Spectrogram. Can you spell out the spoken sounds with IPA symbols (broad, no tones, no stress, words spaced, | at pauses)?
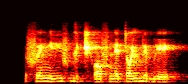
fɘ niːfɡɘ t͡ʃʼɔf nɛtɔlʲbɛ be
